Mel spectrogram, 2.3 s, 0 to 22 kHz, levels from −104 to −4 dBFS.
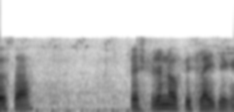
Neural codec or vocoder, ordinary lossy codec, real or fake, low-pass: none; AAC, 24 kbps; real; 5.4 kHz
